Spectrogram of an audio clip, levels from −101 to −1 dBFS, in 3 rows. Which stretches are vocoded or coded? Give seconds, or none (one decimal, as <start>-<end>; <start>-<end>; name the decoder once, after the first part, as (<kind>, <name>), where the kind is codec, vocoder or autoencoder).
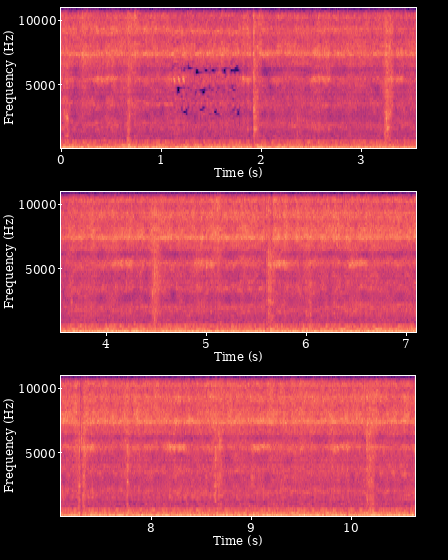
0.0-1.1 (autoencoder, DAC-VAE); 1.8-10.6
